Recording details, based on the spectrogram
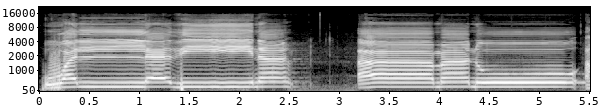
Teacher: واو کو لام کے ساتھ ملانا ہے، لام کو سخت کرنا ہے تشدید کی وجہ سے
